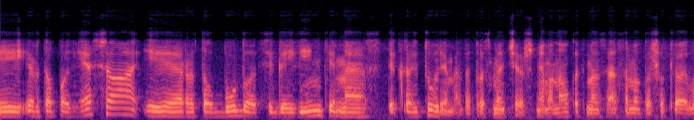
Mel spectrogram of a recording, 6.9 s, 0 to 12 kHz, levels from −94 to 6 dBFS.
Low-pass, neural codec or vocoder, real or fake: 10.8 kHz; vocoder, 44.1 kHz, 128 mel bands, Pupu-Vocoder; fake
